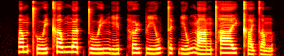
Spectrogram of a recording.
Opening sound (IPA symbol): ɐ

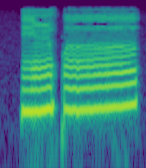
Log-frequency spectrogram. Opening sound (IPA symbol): j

